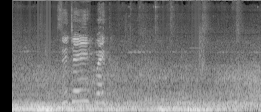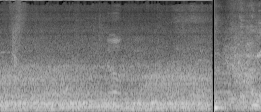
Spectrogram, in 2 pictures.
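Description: Steady low rumble of indoor ambience with faint voices. A brief high-pitched voice wavers up and down about a second and a half in.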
